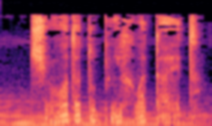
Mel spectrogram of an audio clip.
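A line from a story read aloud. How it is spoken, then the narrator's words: Mutter. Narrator (Russian): пробормотал он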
